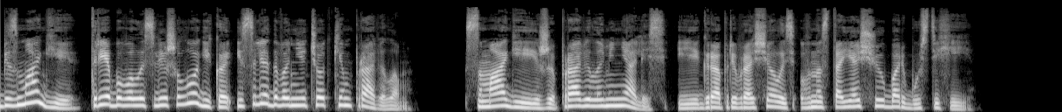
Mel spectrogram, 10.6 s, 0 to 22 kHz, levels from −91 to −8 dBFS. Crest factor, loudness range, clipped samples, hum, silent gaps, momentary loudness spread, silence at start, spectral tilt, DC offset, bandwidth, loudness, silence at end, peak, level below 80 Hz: 18 dB; 2 LU; under 0.1%; none; 4.20-4.65 s; 9 LU; 0 s; -5 dB/octave; under 0.1%; 16.5 kHz; -19 LUFS; 0.9 s; 0 dBFS; -66 dBFS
